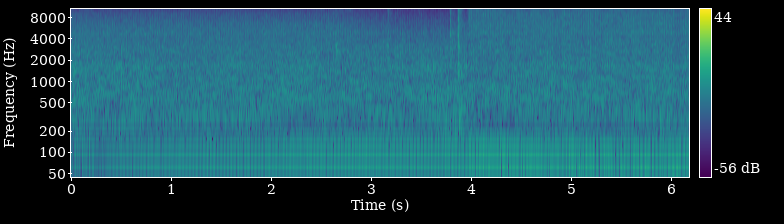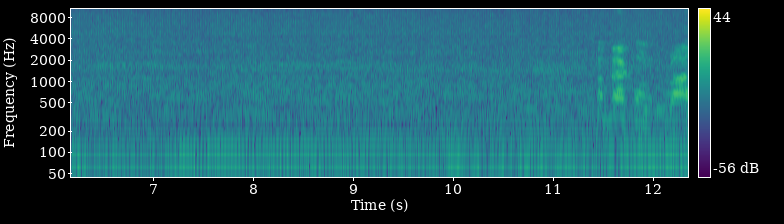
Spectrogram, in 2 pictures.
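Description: The propeller engines of a Britten Norman BN-2 Islander in Microsoft Flight Simulator give a loud, continuous droning hum that holds steady throughout, with a slight rise as the throttle changes.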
